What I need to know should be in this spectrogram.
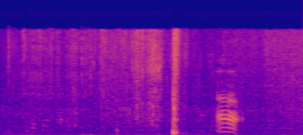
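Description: A plastic package crinkles as a man sets it down.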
